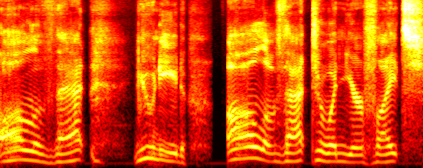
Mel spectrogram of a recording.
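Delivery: laughing put-on character voice. Voicing Krug mocking the heroes' many weapons: Krug laughing. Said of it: "Krug kinda laugh and he goes".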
